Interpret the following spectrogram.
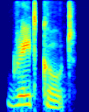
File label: "greatcoat", Indian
